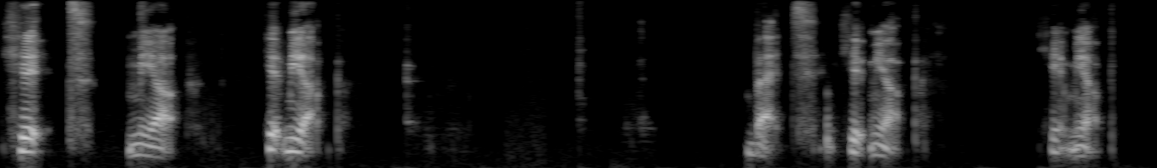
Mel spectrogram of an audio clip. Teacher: Sometimes we have these blending sounds where the final T will go into the next word.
